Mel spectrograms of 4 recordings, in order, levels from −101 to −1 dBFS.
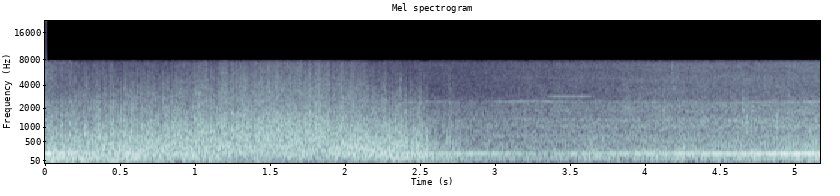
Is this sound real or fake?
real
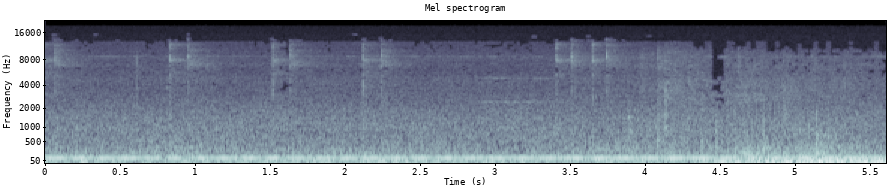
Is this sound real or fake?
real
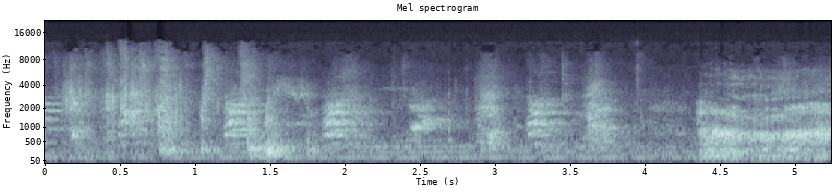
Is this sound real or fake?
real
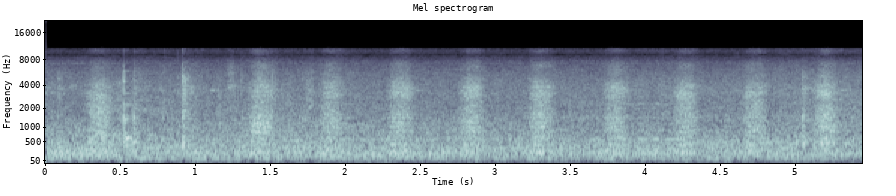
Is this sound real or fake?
real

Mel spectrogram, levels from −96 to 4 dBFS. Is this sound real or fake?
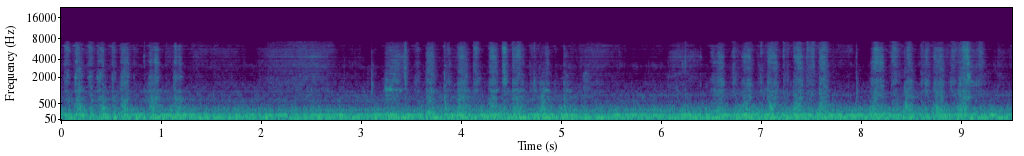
fake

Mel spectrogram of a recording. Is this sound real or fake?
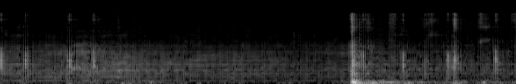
fake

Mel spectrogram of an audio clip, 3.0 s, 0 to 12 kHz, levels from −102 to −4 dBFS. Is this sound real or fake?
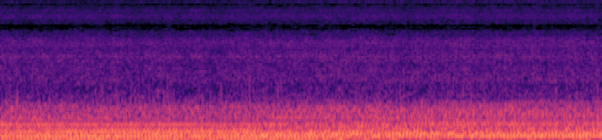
real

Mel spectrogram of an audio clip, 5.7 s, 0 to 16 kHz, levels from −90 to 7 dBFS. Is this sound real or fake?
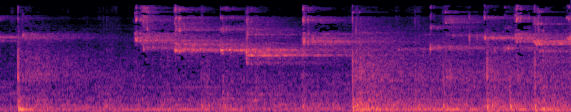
real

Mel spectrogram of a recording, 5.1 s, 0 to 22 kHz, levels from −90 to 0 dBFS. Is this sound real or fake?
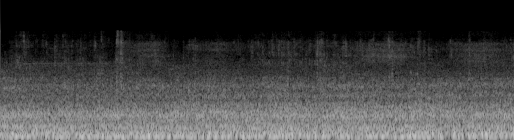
real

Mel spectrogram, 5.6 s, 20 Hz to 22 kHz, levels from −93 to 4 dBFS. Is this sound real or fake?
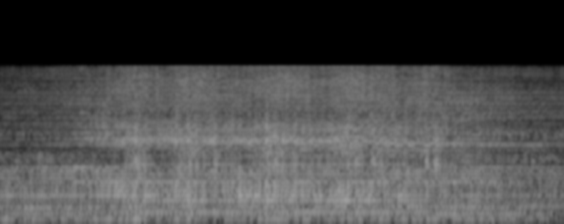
fake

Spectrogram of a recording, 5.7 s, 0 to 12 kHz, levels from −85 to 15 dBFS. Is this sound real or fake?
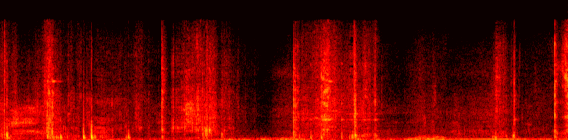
real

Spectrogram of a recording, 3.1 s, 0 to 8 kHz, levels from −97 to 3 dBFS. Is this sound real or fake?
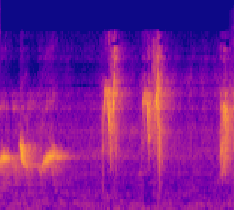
fake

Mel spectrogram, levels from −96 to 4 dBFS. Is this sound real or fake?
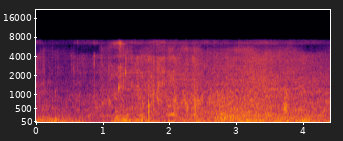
fake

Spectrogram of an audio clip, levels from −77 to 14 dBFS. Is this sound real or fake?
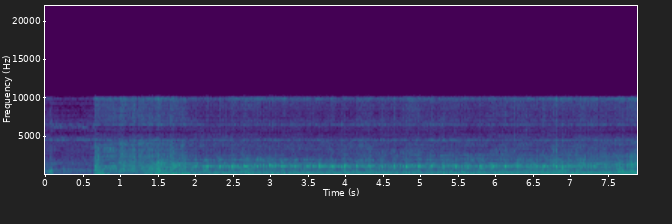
fake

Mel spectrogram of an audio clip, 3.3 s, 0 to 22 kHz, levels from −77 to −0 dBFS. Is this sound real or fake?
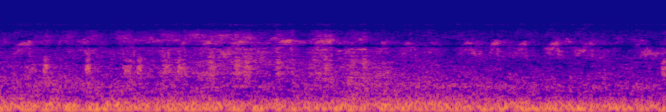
real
